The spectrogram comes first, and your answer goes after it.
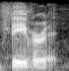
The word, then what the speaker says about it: favorite: mmm almost hey Brit two syllables hey pretty good favorite pretty close whenever you say it quickly it kind of pops back in so we don't want that oh so pretend the oh doesn't exist but good ok Julio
